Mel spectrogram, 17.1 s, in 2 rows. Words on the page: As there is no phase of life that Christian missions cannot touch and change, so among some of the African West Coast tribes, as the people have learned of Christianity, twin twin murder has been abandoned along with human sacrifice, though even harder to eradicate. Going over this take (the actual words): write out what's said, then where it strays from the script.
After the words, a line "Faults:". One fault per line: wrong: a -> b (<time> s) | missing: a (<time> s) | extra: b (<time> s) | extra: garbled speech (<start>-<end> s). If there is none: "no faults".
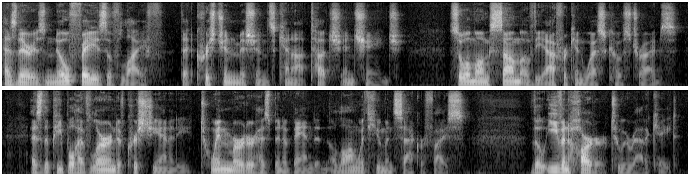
As there is no phase of life that Christian missions cannot touch and change, so among some of the African West Coast tribes, as the people have learned of Christianity, twin murder has been abandoned along with human sacrifice, though even harder to eradicate.
Faults:
missing: twin (11.4 s)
